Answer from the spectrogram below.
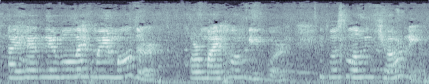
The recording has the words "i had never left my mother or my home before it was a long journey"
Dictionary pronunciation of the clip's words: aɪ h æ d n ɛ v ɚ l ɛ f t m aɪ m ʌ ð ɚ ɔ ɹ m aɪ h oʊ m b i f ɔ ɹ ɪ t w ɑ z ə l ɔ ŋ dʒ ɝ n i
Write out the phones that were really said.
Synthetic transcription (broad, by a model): aɪ h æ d n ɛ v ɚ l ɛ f m aɪ m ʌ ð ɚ ɔ ɹ m aɪ h oʊ m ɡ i p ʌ ɹ ɪ t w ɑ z ə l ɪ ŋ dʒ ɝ n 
